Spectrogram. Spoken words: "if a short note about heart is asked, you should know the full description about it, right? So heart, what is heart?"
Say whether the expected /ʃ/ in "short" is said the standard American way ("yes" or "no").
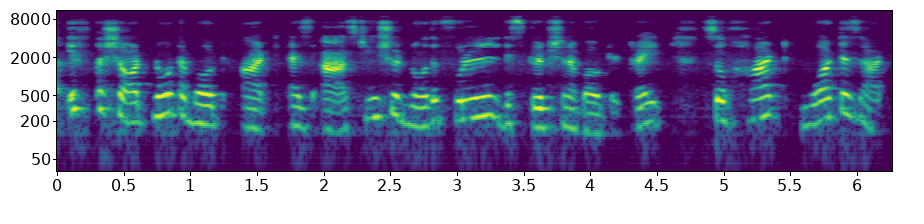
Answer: yes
